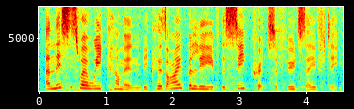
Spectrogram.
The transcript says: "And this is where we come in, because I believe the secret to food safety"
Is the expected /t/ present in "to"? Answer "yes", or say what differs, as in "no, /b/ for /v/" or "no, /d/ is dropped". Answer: no, /s/ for /t/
